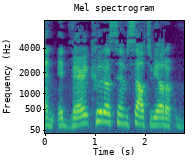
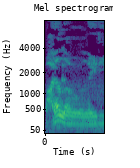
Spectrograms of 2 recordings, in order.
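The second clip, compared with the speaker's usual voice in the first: very low, dropped-down wrestler voice; 10 semitones lower, 14 dB quieter than usual. Talking about wrestlers, then doing a Val Venis voice. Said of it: "I wanted to talk like Val Venus".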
